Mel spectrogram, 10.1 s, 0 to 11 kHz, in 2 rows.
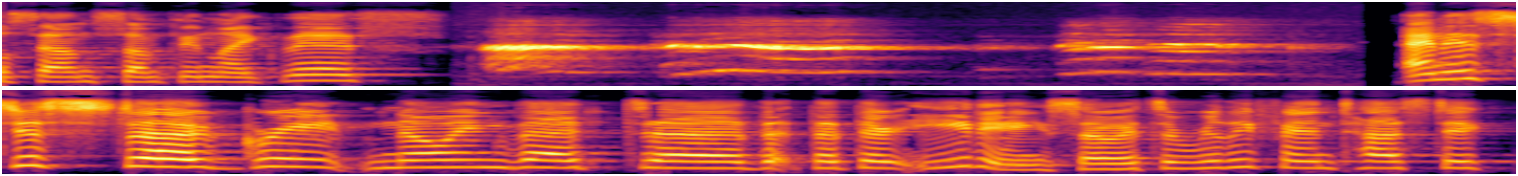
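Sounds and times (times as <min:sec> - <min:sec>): recorded woman calling a pet: 0:01.6 - 0:04.3.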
